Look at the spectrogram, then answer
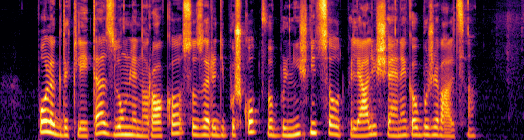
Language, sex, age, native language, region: Slovenian, female, 18-29, Slovenian, Central Slovenia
